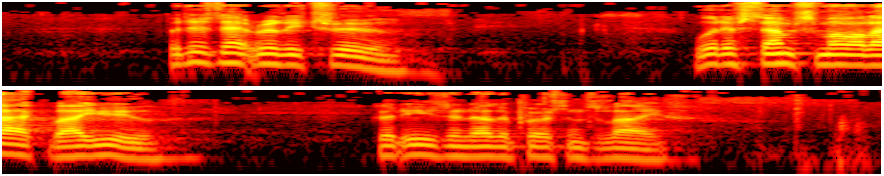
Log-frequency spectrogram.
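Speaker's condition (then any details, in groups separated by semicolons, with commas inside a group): Parkinson's disease; Parkinson's disease diagnosed 15 years ago, father also had it, small handwriting, leg pain, impaired balance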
